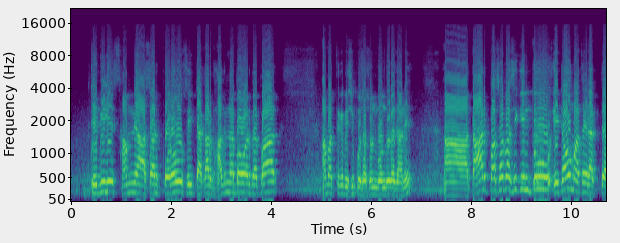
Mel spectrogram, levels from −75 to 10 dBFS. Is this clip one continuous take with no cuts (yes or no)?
yes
